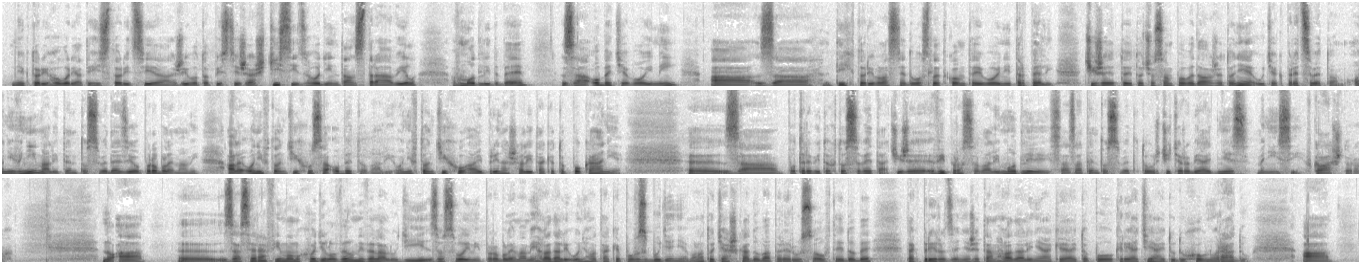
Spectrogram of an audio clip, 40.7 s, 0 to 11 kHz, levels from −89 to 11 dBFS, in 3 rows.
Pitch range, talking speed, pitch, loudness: 110-135 Hz, 180 wpm, 120 Hz, -24 LUFS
